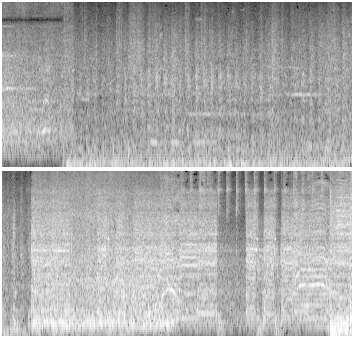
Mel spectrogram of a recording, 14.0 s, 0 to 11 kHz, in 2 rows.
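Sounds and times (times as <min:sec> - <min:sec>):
train rumble inside carriage: 0:00.0 - 0:14.0
wheels clicking over rails: 0:01.2 - 0:12.3.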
